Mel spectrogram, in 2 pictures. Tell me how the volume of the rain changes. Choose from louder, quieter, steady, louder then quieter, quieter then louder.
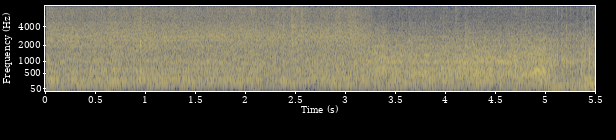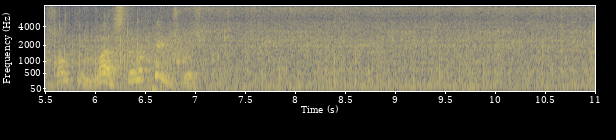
steady.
